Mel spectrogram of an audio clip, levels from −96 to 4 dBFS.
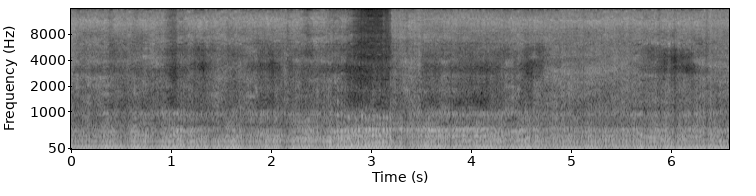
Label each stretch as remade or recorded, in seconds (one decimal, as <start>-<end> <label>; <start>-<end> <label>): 0.0-6.6 remade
